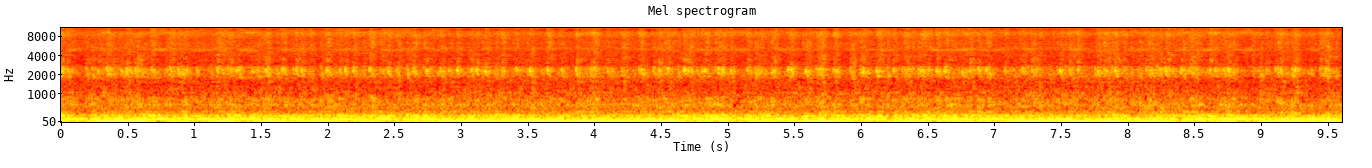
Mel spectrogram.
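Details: 1966 Mustang 289 built to a 331 stroker with hydraulic roller cam, first startup and tune-up, timing set at 10 degrees rising to 40 with mechanical advance; deep steady V8 rumble, even beat, no knocks or misses; normal running.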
